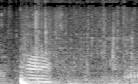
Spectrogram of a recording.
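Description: A pigeon flaps its wings.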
